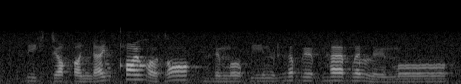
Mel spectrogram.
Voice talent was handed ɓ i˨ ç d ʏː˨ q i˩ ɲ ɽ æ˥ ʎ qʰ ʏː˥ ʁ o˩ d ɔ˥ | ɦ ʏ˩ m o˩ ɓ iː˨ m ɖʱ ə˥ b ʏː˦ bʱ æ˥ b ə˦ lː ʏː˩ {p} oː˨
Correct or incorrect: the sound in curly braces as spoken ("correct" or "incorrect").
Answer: incorrect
